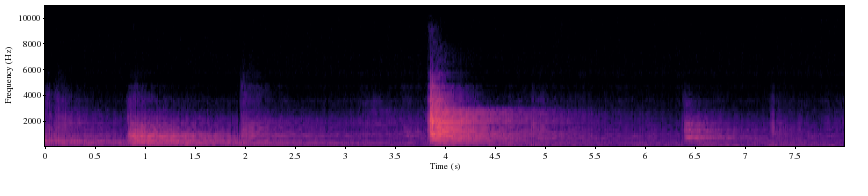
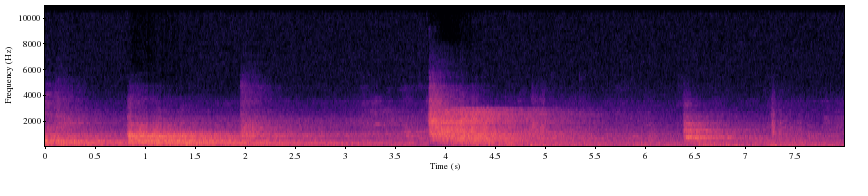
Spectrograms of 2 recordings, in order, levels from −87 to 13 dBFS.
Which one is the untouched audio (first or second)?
second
